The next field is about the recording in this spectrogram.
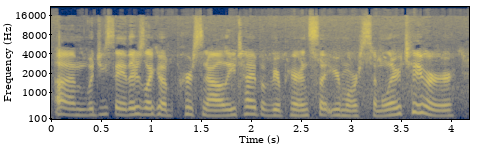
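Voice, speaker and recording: A young woman from the Los Angeles area hosting a casual interview, asking questions and reacting with quick exclamations. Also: mid-range voice, steady tone, a bit bright, slight background noise. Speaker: interviewer host. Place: outdoors on a sidewalk.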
